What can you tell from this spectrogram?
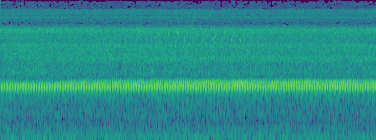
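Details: Clean, continuous trill from American toads in a spring chorus, one steady high note held without a break against faint background hiss.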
